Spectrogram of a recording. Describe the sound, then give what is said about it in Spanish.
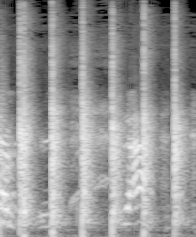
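Two people clap in a steady, loud rhythm, about seven sharp claps spaced evenly, while a voice talks between and under them. “Otro fuerte aplauso. ¿Cuántas personas hay ahí? ¿Dos? Dos.”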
